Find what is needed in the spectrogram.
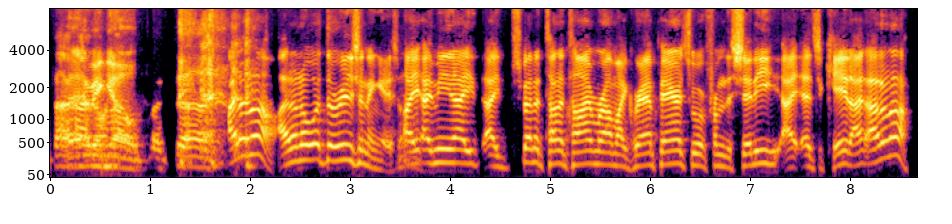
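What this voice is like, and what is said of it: New York accent. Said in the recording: “He has a New York accent ... Is ... Actually New York or Is It Just a Poser Accent”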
